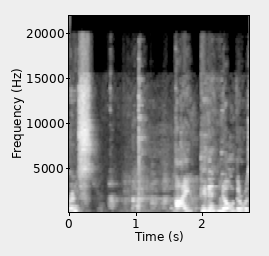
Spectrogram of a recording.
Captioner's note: laughter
